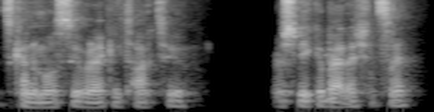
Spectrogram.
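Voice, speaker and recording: Gravelly low-voiced man, relaxed and rambling. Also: rapid-fire. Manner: relaxed, rambling, self-correcting. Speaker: guest animator. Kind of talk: casual livestream walkthrough.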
